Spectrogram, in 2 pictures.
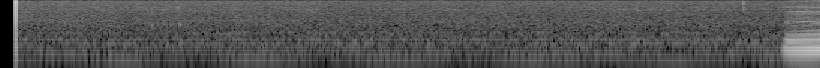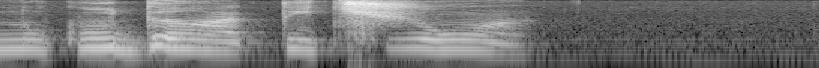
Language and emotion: Russian, angry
